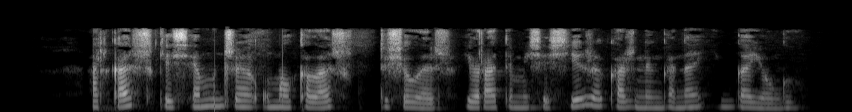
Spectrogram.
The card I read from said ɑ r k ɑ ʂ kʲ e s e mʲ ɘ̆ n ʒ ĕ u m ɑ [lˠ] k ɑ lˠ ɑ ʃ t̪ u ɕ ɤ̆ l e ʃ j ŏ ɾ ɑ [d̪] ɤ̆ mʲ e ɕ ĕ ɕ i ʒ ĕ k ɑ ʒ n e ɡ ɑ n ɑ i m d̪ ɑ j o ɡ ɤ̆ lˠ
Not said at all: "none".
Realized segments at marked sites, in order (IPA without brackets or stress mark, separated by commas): lˠ, t̪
